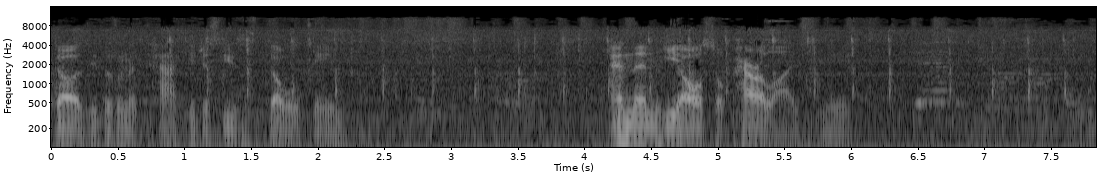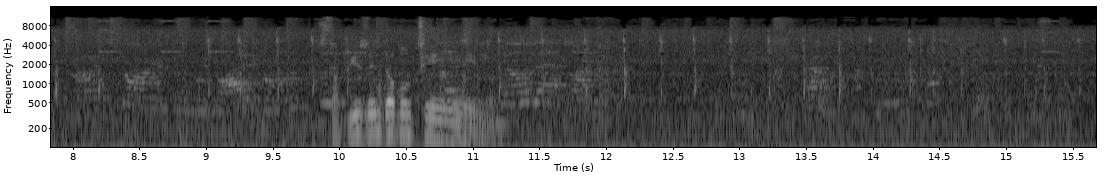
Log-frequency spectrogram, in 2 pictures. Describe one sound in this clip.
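Chiptune video game music plays softly.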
